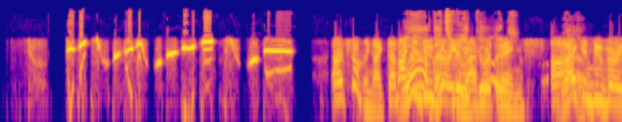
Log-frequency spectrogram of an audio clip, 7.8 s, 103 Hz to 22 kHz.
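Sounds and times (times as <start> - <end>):
person whistling imitating birdsong: 0.8 - 3.7
speech: 4.2 - 7.7
laughter: 5.0 - 7.4.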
